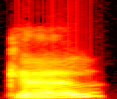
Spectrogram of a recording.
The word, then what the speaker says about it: kel: So kell with a short L means to rise.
